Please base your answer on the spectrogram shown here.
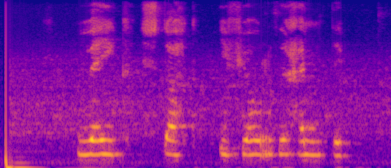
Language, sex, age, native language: Icelandic, male, 9, Icelandic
